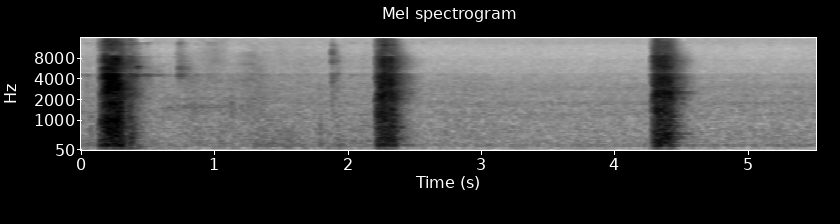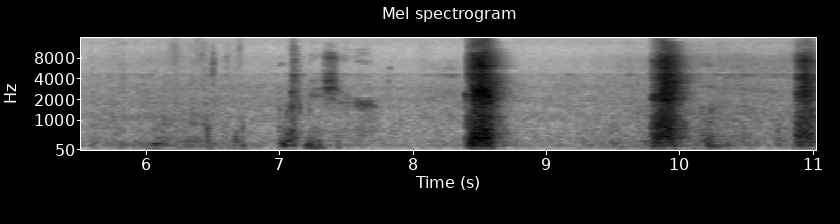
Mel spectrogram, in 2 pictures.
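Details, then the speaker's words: Male cat on antibiotics for about 3 months, episodes 1-3 times daily, clear watery nose in mornings; owner unsure if cough or reverse sneeze: slow, repeated sharp expulsive bursts about every two seconds, longer and slower than usual episodes. "oh honey never get this for this long usually he gets this a lot harder and more Fierce like faster and then but it only last like 10 seconds"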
